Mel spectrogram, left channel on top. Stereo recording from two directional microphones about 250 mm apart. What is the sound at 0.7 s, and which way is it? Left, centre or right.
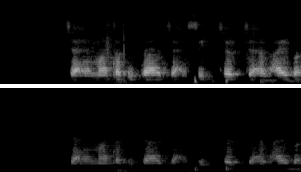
Speech, left.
